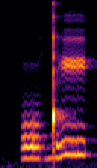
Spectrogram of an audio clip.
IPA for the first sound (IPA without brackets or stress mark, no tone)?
oː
